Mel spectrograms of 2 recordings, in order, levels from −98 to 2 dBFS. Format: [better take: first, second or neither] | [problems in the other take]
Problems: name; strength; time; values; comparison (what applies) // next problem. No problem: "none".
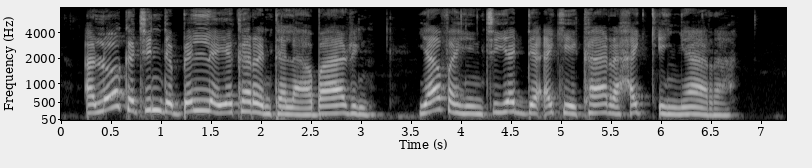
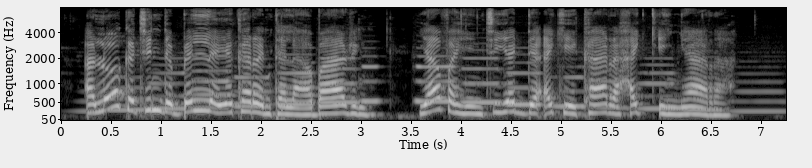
first | background sound (Wind instrument, woodwind instrument); 12 dB below the speech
